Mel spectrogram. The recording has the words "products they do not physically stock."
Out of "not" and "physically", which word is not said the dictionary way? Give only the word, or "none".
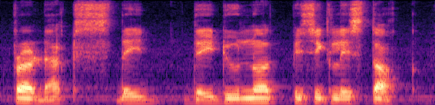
physically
